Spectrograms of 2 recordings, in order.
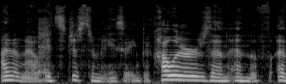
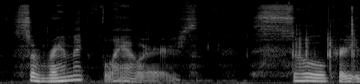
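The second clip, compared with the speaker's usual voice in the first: whispering; 4 semitones lower, 4 dB quieter, slower than usual. Real, not acted. Admiring beads up close.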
